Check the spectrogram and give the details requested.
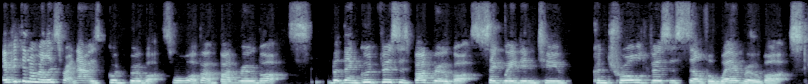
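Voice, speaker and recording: A woman with a fairly high voice talks in a roomy, echoey space. She chats casually and enthusiastically, rambling from one thought to the next and gushing as she goes. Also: normal speed, darkish tone. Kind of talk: casual chat.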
